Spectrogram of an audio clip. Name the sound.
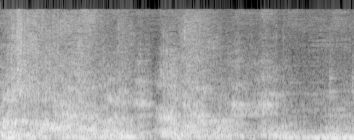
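lion roaring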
